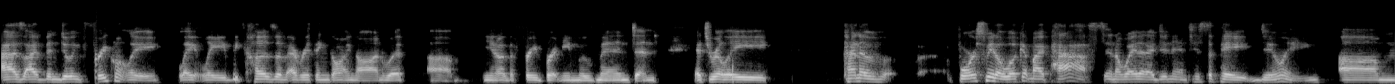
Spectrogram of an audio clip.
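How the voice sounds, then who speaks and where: A plain, everyday voice: a man with a fairly low pitch talks at a moderate pace with ordinary pitch variation, the sound dry and close with no echo. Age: 30s. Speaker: website founder and pop music blogger. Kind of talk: podcast interview.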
